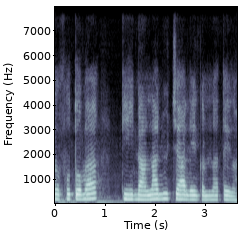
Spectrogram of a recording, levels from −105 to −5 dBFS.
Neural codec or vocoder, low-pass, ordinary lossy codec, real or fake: codec, 16 kHz, 4 kbps, FreqCodec, smaller model; none; none; fake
